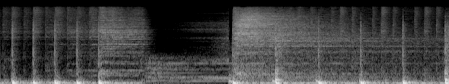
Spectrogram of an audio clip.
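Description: Electronic drum kit played live over a backing track, with a driving kick-drum beat and hi-hat. About a second and a half in the groove drops out for under a second, then comes back in with a cymbal crash.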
